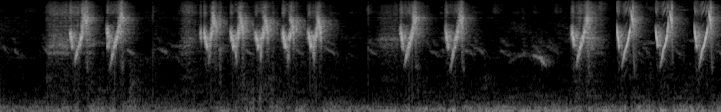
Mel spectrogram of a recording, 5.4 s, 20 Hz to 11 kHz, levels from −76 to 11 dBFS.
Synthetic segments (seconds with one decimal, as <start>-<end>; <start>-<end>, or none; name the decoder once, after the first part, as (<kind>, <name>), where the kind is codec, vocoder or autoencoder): 0.0-4.5 (vocoder, WaveNeXt)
